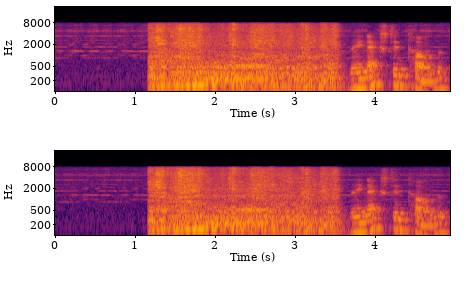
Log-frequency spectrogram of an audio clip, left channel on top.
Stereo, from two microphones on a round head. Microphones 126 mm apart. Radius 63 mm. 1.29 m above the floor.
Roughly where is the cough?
No cough in this recording.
